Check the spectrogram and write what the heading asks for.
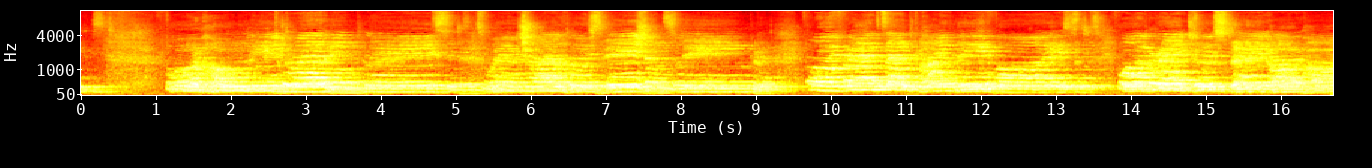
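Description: A small four-voice choir singing a hymn a cappella in harmony, with no accompaniment. A held chord fades away, and after a short breath about a second in the voices come back in. They sing on in phrases, with brief breaks near the ten-second mark and again near fourteen seconds.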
